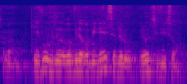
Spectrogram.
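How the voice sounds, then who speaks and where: Fast-talking rabbi teaching a class. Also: male voice, medium pitch, dark tone, roomy sound. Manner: rapid, questioning, with acted cries. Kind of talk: lively interactive Torah lesson.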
